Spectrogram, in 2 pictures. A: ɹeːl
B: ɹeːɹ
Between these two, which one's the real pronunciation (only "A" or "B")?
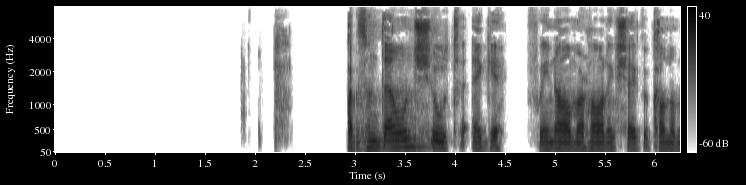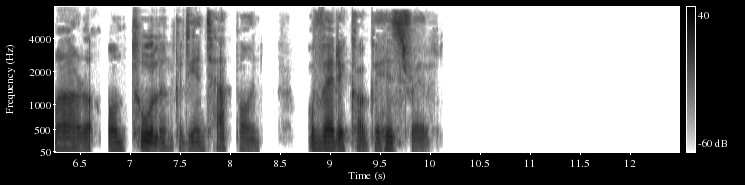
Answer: A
